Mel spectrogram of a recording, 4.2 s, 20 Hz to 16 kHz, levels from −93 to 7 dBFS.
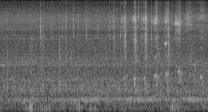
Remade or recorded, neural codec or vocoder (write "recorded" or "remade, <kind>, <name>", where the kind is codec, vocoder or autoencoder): remade, autoencoder, DAC-VAE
